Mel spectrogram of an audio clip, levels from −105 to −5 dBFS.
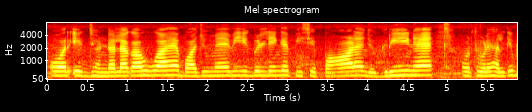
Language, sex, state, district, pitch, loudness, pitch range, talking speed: Hindi, female, Uttarakhand, Tehri Garhwal, 225 Hz, -22 LUFS, 210-235 Hz, 235 wpm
